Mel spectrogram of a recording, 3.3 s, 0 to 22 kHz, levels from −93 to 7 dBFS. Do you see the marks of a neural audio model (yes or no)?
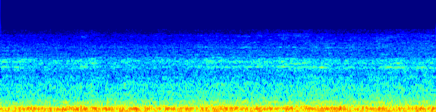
no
